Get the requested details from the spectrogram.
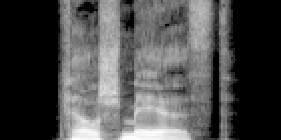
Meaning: second-person singular subjunctive I of verschmähen
- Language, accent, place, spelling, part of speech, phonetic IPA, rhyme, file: German, Germany, Berlin, verschmähest, verb, [fɛɐ̯ˈʃmɛːəst], -ɛːəst, De-verschmähest.ogg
